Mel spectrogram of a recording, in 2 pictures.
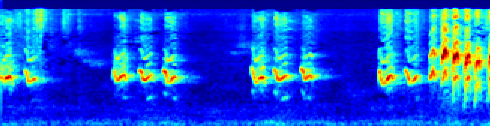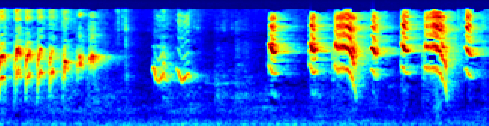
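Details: Young East Java long-tailed shrike in breeding condition, wanting to mate, singing eagerly: short clusters of sharp notes repeat about once a second, broken by a harsh, buzzy rattling burst, then a run of shrill, scratchy chirps.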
